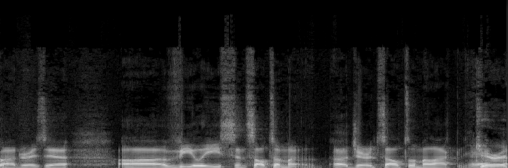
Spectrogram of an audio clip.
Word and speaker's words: Saltalamacchia: Aviles and Jared Saltalamacchia.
